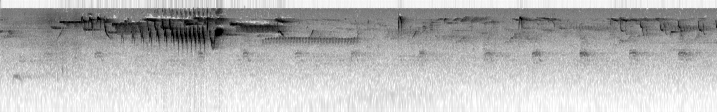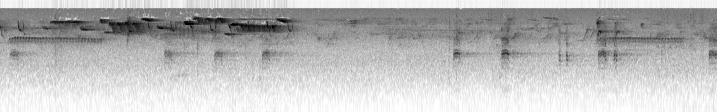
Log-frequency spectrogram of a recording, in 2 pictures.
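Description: Birds singing and calling, with repeated whistled phrases and chirps, and a fast, loud trill about three seconds in.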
